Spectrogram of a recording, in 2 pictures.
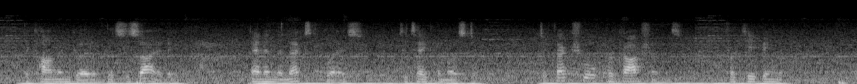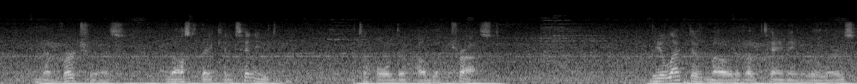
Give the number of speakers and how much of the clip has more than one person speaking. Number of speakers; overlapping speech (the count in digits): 1, no overlap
